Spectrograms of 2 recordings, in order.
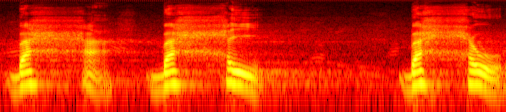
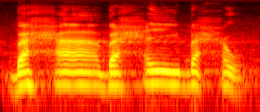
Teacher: Ha itu makhrajnya di tenggorokan bagian tengah sini. Jadi tipis. Sama, yaitu punya sifat hames.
